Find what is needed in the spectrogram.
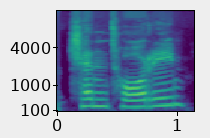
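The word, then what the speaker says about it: Centorri: With the CE, it's pronounced Ch. So Centori, and it's Moscato di Pavia, Pavia.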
